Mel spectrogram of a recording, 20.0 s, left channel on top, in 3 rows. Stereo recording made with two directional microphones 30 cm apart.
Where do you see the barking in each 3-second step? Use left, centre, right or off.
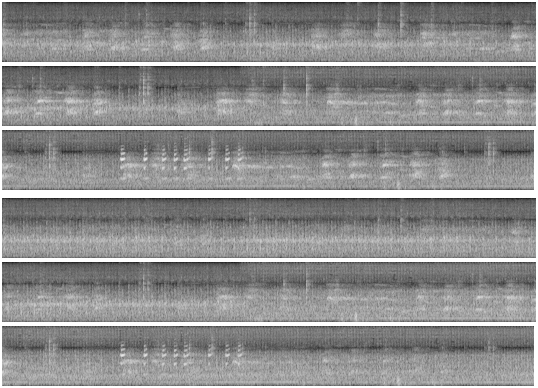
left, left, left, centre, centre, left, left.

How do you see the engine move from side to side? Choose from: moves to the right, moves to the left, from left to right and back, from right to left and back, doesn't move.
doesn't move.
